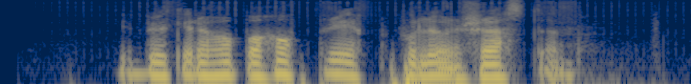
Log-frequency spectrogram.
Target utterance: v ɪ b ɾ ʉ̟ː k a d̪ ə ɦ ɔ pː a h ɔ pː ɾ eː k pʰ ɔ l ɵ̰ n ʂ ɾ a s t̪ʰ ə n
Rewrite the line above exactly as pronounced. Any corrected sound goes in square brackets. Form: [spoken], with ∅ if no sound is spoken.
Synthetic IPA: v ɪ b ɾ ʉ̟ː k a d̪ ə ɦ ɔ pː a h ɔ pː ɾ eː [p] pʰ ɔ l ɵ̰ n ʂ ɾ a s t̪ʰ ə n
